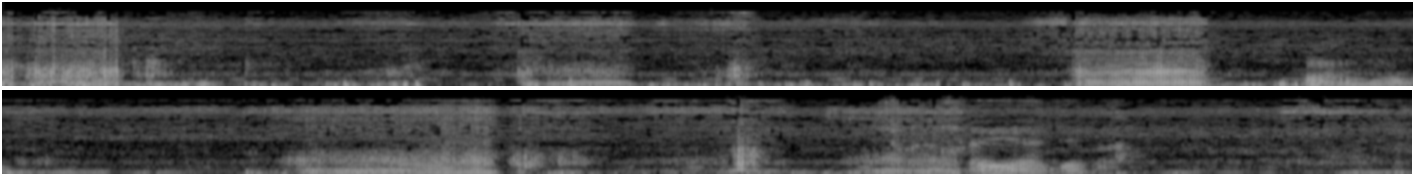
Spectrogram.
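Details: Boston terrier named Boss snoring: repeated loud, fluttering snores on each in-breath, some rough and rumbling, others whistling, in a quiet room.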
